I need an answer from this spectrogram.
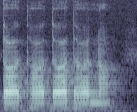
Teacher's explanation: दंत से त वर्ग के जितने सारे वर्ण है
